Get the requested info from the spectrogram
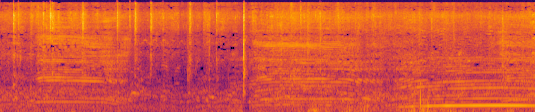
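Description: Cattle mooing: three long, steady moos, the last and loudest starting about six seconds in.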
